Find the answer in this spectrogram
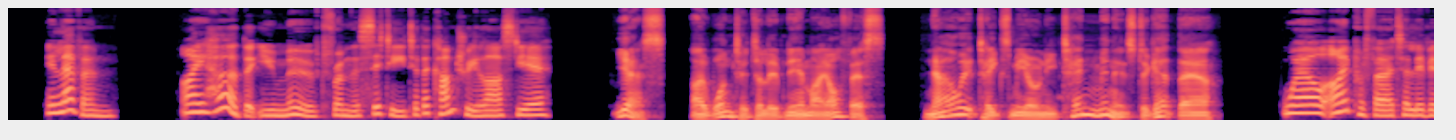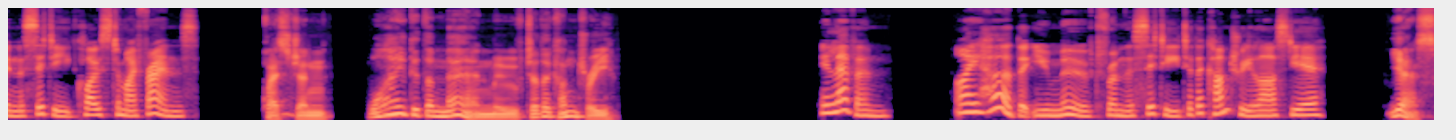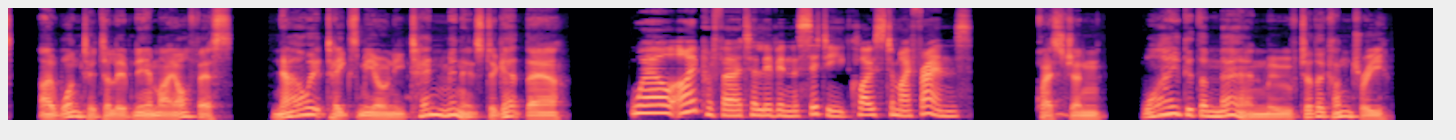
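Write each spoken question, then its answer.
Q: Why did the man move to the country?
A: To live near his office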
